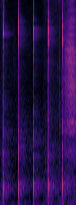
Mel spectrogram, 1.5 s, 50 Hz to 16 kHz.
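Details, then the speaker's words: Cupped-hand manual chest percussion (chest physiotherapy) for airway clearance in a child with cystic fibrosis, demonstrated as training: five evenly spaced hollow popping claps about every 0.3 seconds, the popping that signals correct technique to move mucus. "you're doing it correctly you'll hear a popping sound that creates movement of the mucus and cilia in the lungs"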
